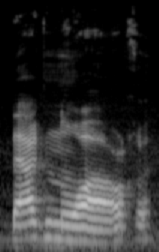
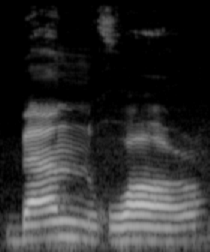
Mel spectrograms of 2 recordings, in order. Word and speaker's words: baignoire: So the most common is OI, is pronounced wa.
